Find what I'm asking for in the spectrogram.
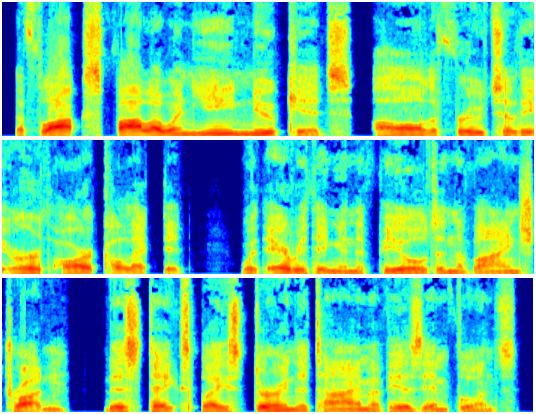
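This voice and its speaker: An ancient prophet, speaking in grave, archaic cadences. The voice sits at the very bottom of the range, with a breathy, husky grain. It is recorded close and dry, with no room sound. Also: male voice, no room sound. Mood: solemn. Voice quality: very deep husky voice. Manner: solemn, intoning, archaic prayerful delivery. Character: ancient prophet Enoch, solemn elderly man. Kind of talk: dramatic audio reading.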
